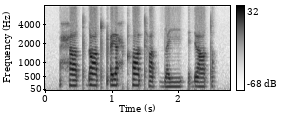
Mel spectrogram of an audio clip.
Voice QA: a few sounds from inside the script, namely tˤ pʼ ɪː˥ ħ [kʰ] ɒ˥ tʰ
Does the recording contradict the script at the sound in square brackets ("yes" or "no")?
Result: no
